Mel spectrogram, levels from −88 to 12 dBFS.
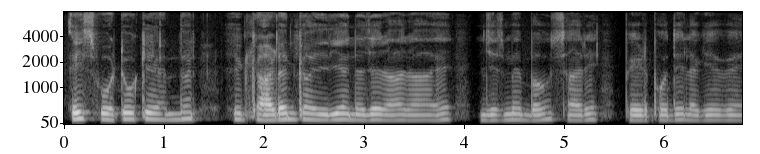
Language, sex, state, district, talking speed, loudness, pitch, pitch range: Hindi, male, Rajasthan, Jaipur, 175 wpm, -20 LUFS, 145 Hz, 135-155 Hz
